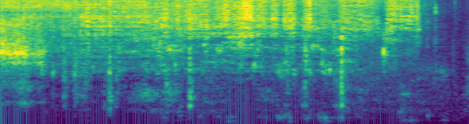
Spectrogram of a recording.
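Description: Water runs steadily from a kitchen tap into a sink during cooking, a continuous splashing hiss with small clatters, nearby, that stops abruptly near the end.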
